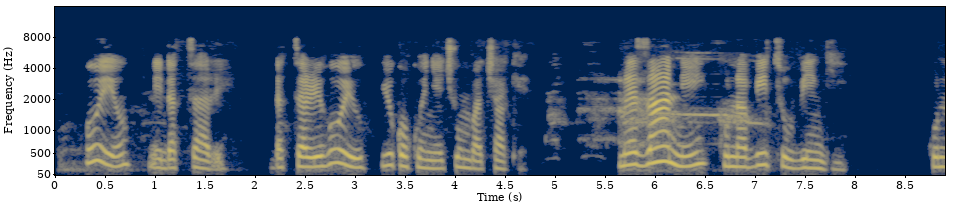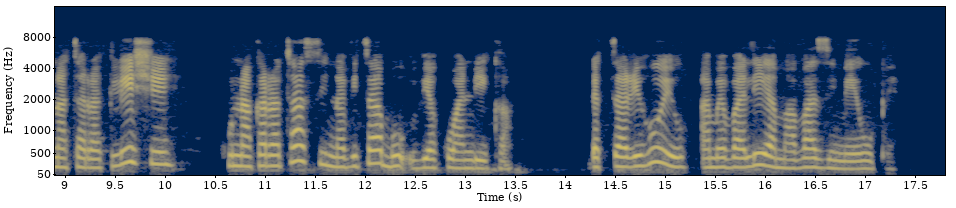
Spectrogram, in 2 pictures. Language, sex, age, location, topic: Swahili, female, 25-35, Kisii, health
